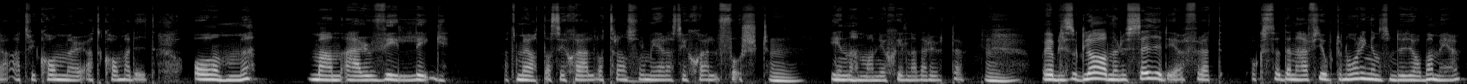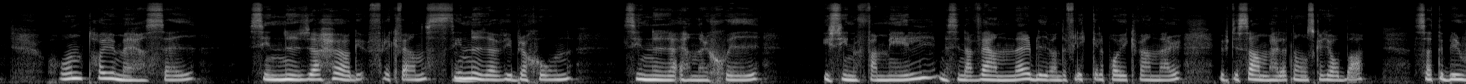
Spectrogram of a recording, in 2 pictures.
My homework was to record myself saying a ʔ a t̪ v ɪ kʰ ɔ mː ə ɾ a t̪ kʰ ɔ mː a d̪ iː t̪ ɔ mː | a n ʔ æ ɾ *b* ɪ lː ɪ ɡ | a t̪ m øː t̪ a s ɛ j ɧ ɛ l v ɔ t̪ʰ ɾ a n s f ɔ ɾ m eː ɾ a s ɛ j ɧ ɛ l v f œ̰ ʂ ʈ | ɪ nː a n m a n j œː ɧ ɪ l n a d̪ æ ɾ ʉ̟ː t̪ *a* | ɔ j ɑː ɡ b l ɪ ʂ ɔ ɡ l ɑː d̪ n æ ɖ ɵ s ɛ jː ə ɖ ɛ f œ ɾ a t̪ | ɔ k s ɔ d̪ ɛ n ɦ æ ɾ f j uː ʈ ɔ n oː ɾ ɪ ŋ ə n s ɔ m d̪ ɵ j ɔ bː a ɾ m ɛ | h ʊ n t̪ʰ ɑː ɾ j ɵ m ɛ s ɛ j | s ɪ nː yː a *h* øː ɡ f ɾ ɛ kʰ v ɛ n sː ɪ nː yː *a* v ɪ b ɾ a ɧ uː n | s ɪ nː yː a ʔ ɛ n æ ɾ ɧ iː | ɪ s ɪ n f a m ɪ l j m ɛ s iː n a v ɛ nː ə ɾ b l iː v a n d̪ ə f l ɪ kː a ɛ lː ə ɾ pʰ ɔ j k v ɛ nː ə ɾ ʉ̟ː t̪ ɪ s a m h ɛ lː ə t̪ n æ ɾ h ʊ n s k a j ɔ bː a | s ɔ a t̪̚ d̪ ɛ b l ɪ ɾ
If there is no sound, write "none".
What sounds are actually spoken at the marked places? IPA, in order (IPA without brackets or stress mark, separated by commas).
v, ə, h, a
